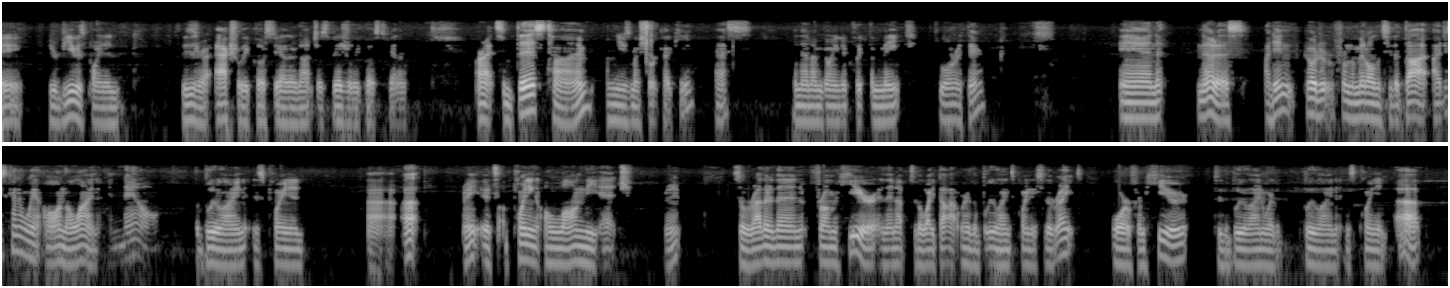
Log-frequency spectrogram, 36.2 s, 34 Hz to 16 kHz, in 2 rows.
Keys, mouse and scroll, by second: 2.8 right click, 6.0 click, 7.8 s, 11.4 click.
